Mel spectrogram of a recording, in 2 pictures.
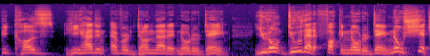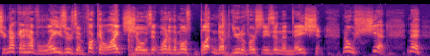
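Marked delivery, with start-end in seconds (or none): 3.2-10.6 loud, heated rant; exasperated, punching words out at raised pitch; worked up. Real, not acted. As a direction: get worked up defending him. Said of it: "I'm getting a little worked up".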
